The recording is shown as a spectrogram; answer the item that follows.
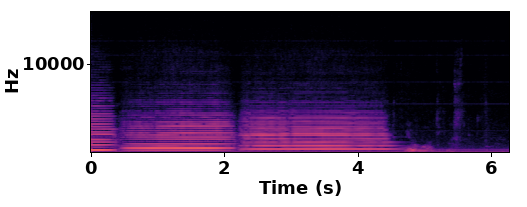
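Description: Violin playing slow, separately bowed notes of a descending G major arpeggio: the end of a held D, then B, then a low G, which stops about four and a half seconds in. A voice speaks a few soft words near the end.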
